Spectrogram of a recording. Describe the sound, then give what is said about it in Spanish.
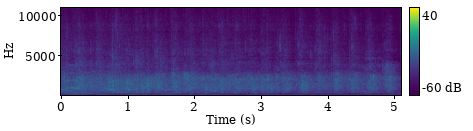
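An audience breaks into loud, sustained applause for the Lord, a dense wash of many hands clapping steadily for several seconds with no voices standing out. “Si alguien lo cree, denle un aplauso bien fuerte al Señor.”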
